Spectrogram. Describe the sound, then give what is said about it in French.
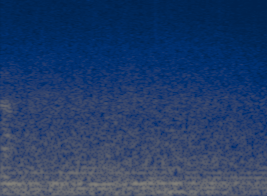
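Steady low rumble and hum inside a moving, crowded metro train at rush hour, a continuous mechanical drone with a faint tonal whine, filling the space evenly; the passengers are silent, with no voices. “Après l'interview de Ginette, je suis rentrée chez moi directement en métro.”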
